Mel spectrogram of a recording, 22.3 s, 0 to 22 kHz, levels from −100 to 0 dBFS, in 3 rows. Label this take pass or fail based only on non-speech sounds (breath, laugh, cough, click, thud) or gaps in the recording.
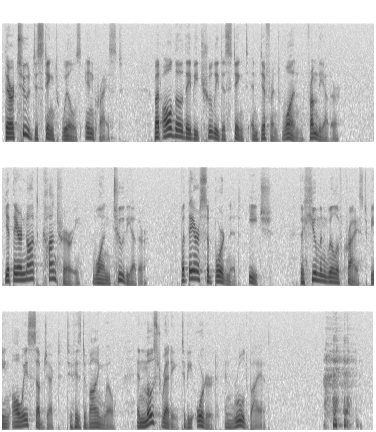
fail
